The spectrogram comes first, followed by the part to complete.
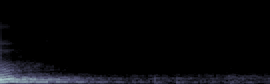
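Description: Faint short strokes of a marker pen writing on a whiteboard, right after a man's spoken word dies away at the start.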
